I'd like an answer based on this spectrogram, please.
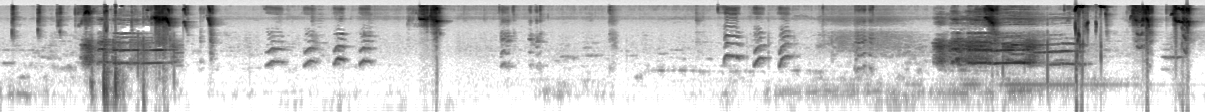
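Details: Furious baby monkey Moni, left for a while by his father who is picking fruit, lets out a harsh rasping scream, then soft repeated chirps, then another long grating scream and a few sharp clicks.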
